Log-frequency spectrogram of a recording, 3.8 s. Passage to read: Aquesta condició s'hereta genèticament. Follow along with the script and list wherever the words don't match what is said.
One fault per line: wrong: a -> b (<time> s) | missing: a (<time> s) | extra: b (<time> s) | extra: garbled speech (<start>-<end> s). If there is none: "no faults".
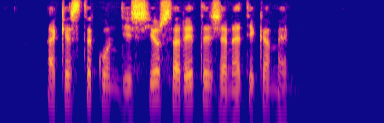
no faults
